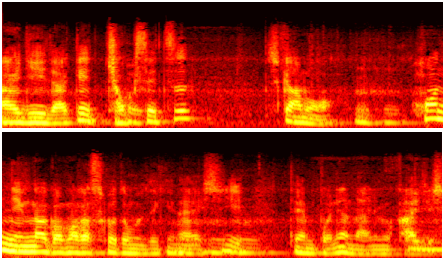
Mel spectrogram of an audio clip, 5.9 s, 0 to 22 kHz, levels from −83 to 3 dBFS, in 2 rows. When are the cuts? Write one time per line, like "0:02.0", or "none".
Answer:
none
